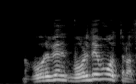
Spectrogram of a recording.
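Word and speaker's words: Voldemort: ボルデモートの最後の T は無声なんだって。 – へえ。 – オーディオブックでは。 – はいはい。 – ボルデモーになるのかな。 – うんうん。 – でも、映画だと T は発音されてるんですよ。で、ローリング氏に聞いたら、まあ、無声の T が正しいと認めたらしいんですよね。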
